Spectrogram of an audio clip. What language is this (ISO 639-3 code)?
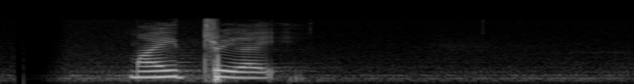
sin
